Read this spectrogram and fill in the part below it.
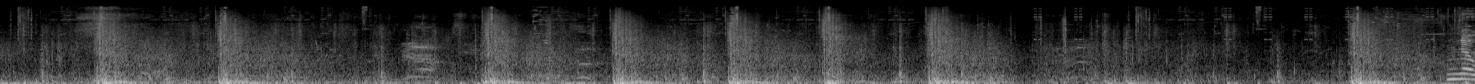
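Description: Explosions blast nearby.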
